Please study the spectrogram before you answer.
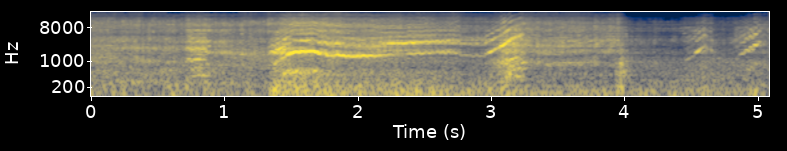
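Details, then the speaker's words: Redcat Valkyrie RC car after upgrade to Hobbywing 6S ESC and motor, shims removed: sharp rising and falling squeal over the motor while accelerating; owner suspects gear mesh set too tight. "Wow. I don't know, maybe I got the gear mesh too tight. I didn't think I did."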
